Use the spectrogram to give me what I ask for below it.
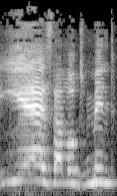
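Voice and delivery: high, loud, delighted outburst; buzzing. Retold or imitated. Injured man thrilled watching his stunt back on the phone, buzzing. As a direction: crow it out, buzzing with excitement. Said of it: "I was buzzing with what it was".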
